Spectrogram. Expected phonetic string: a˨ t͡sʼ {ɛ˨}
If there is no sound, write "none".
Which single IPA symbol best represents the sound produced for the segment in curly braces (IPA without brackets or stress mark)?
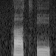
e˨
